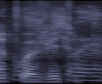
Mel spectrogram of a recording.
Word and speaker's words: aquavit: à l'quavite parce que je crois que le on prononce le t final non je sais plus j'ai un doute moi je dirais aquavite oui on le prononce on me dit que oui donc il y a un petit thé à la fin qu'on prononce à qu vite alcool scandinave qui peut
